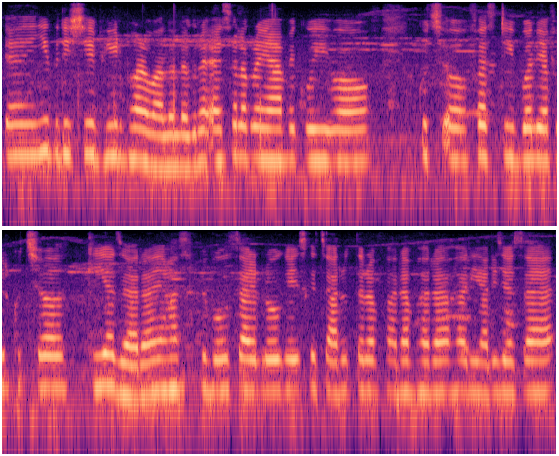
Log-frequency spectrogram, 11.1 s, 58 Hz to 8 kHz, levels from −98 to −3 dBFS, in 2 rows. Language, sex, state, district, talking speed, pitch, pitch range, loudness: Hindi, female, Bihar, Gopalganj, 200 wpm, 240 Hz, 230-255 Hz, -20 LUFS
